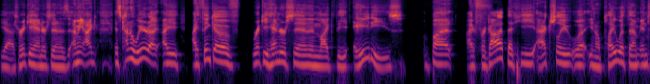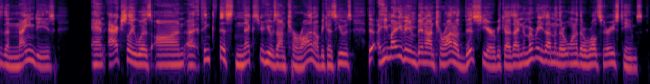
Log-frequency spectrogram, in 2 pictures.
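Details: Adult male speaker; normal conversational speech.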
